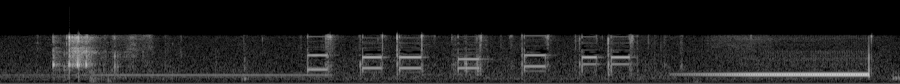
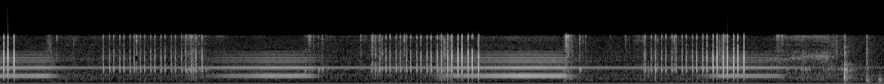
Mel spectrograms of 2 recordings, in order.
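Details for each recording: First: Repaired duck novelty telephone switched from the test analyzer to a live line, calling the time-and-temperature number: dial tone, a quick string of touch-tone digits and steady ringback, so it dials out cleanly and works normally. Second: Duck novelty telephone that the owner reports cannot dial out though the ringer works, switched to pulse dialing: steady dial tone continues through bursts of quick pulse clicks and never cuts out; phone not actually dialing, a loose internal wire later found.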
